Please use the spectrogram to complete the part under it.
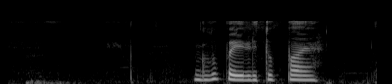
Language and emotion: Russian, angry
